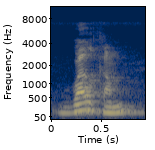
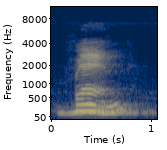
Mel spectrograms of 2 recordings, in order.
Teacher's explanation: when we pronounce W like welcome, we open our mouth completely. When we say van, our upper teeth touches the lower lip.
